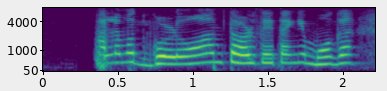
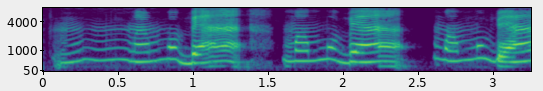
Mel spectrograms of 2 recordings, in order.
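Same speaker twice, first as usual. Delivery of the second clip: whiny crying refusal; 7 semitones higher than usual. Real, not acted. Toddler whines through tears at being fed. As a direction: cry out no to the food.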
